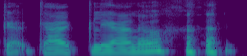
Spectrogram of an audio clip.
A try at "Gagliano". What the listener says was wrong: You don't pronounce the G. It's Monica Gagliano.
